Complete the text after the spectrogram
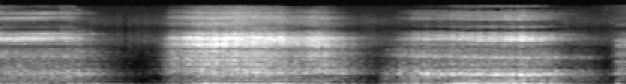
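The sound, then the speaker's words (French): Slow, heavy breathing with a snuffling, sniffing edge: three long, noisy breath cycles rise and fall in a steady rhythm, fairly loud and airy, with no talking. “sa respiration est redevenue régulière.”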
